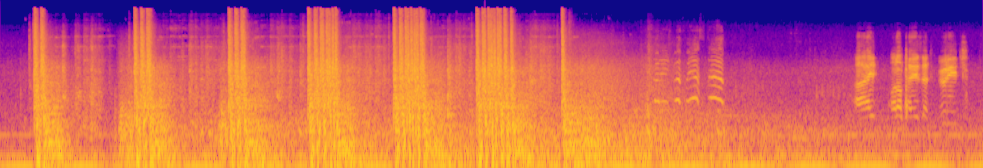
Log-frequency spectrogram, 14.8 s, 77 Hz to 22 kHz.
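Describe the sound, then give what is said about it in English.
Loud bursts of heavy automatic fire from a quad 20mm cannon installation on the Danube, several rapid volleys in a steady rhythm, followed by shouted voices over a low engine rumble and another short burst near the end. “And if you're wondering how I ended up behind a quad 20mm cannon installation on the Danube, scaring the living daylights out of a bunch of very surprised motorists on a nearby bridge, well, listen on”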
